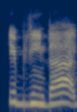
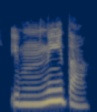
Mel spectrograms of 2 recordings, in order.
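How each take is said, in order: First: A b sound comes before nida. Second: An m sound comes before nida. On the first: The speaker calls it wrong. "Padahal harusnya nggak gitu pelafalannya" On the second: The speaker calls it right.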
